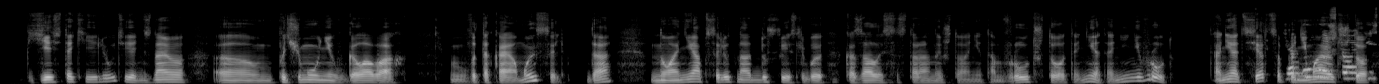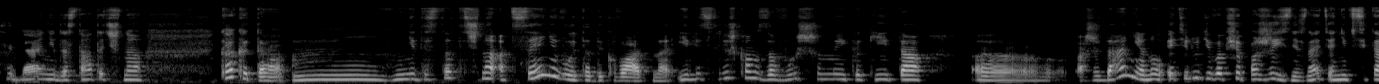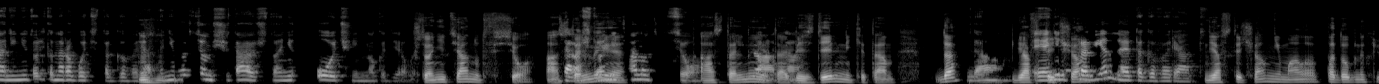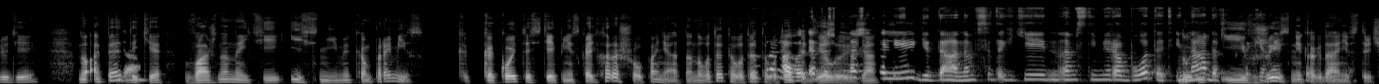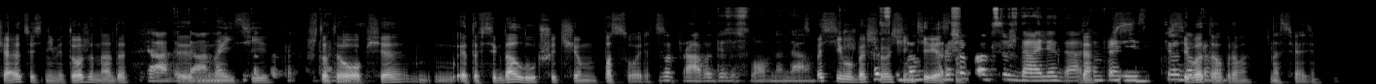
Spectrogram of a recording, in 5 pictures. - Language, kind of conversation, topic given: Russian, unstructured, Когда стоит идти на компромисс в споре?
- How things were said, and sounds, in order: tapping; other background noise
